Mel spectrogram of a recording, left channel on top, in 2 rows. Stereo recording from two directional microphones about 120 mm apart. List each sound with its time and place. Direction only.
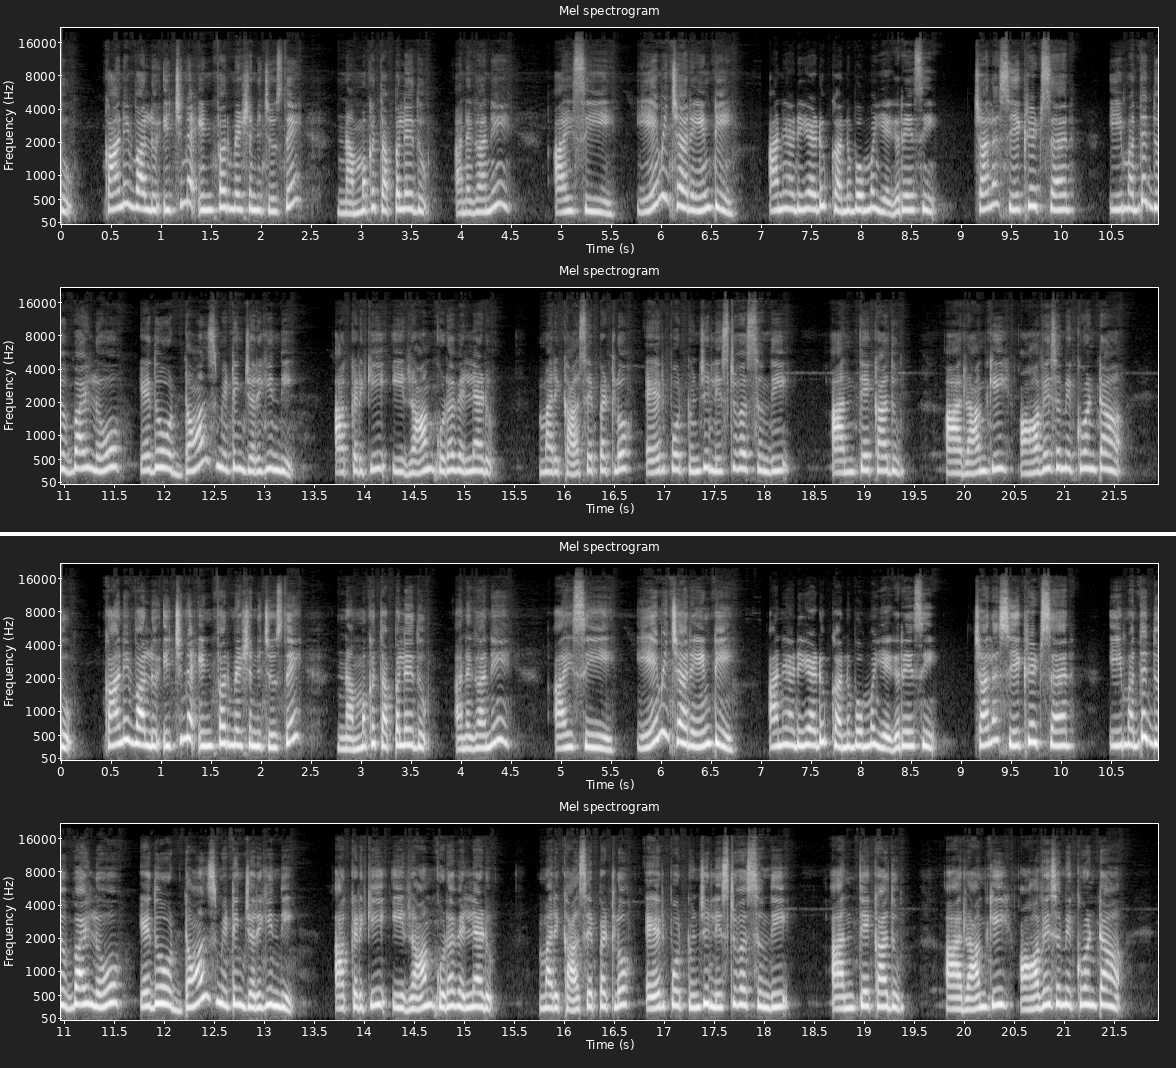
0.0 s speech: 20° right (ahead or behind)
